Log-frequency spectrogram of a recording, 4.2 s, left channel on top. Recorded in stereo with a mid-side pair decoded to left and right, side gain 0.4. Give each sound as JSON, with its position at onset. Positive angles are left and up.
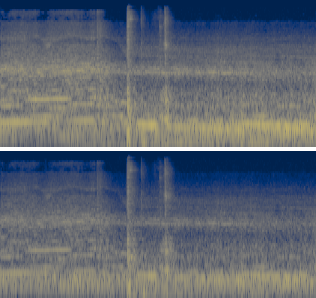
{"t": 1.7, "sound": "a squeak", "azimuth_deg": 45, "distance_m": 3.5}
